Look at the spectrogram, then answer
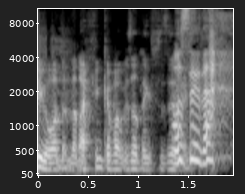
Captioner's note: laughing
